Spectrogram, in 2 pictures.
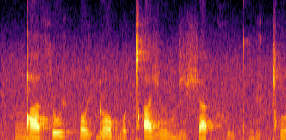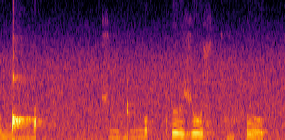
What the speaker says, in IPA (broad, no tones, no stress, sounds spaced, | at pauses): ŋ͡ǃ a s u ʒ pʰ o ʒ ɖ o b o ǀʰ a ʒ ð a̤ ʒ ʃ a θ x ṳ t̪ʰ o̤ ʒ ǀʰ u ŋ͡ǃ a̤ | t͡ʃ o̤ ɖ o̤ | pʰ ɯ ʒ u s t̪ʰ a̤ h u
